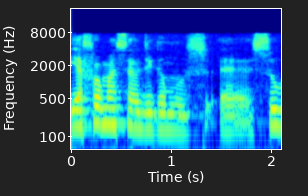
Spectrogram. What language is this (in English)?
Portuguese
